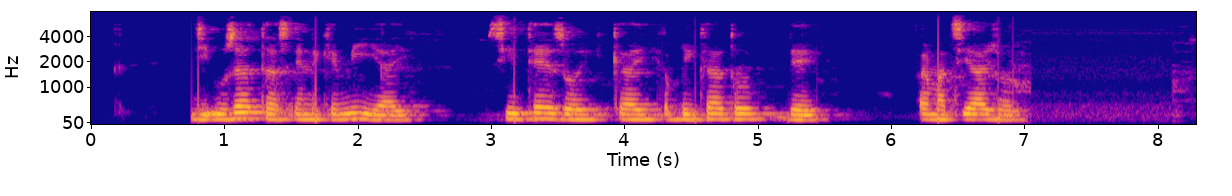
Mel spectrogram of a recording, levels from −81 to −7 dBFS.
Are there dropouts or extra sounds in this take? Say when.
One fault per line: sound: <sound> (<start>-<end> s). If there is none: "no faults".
no faults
